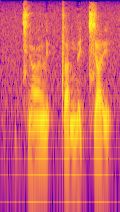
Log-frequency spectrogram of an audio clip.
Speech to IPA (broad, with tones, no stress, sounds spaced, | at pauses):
t͡ɕ ã˦ l ɪ˦ ʔ t ä˦˨ n ɛ˦˨ t͡ɕ a˦˨ ɪ̯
